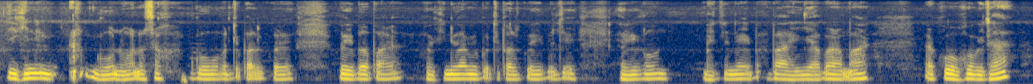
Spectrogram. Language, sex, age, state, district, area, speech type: Assamese, male, 60+, Assam, Majuli, urban, spontaneous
